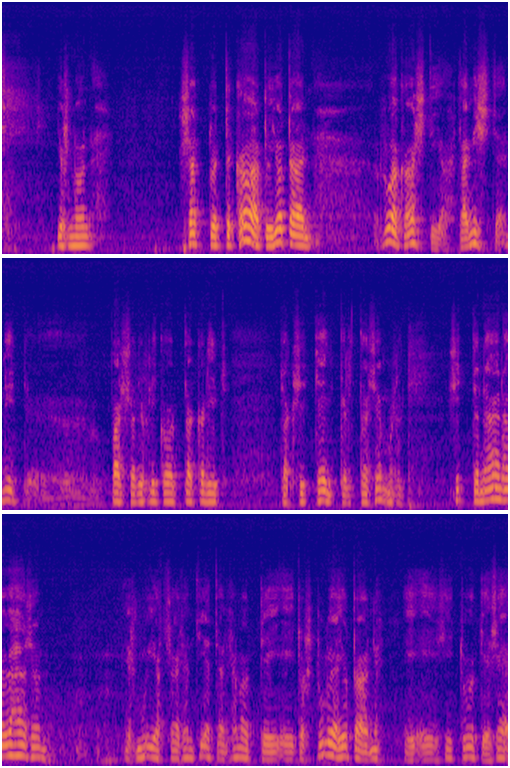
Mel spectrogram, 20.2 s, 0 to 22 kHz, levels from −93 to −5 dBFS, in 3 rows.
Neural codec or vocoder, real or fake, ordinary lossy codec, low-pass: vocoder, 44.1 kHz, 128 mel bands, Pupu-Vocoder; fake; none; none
